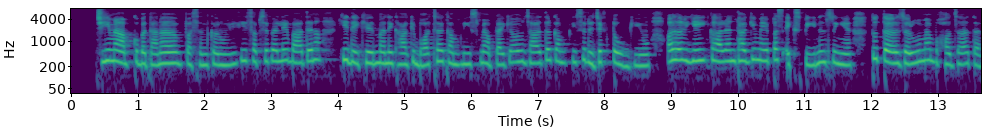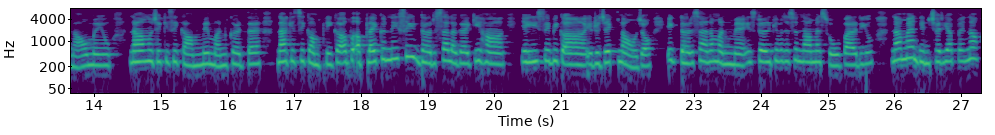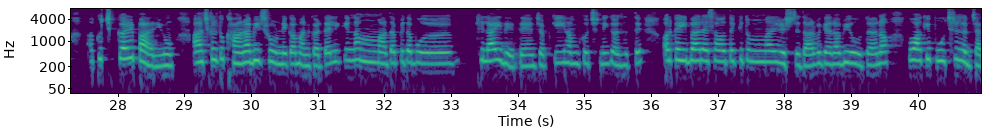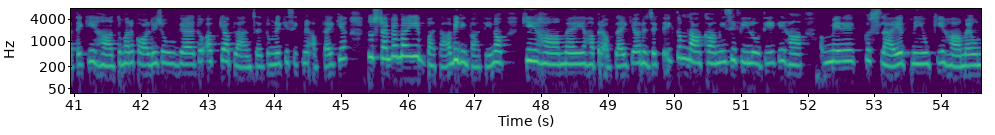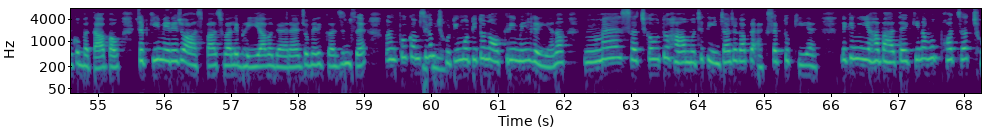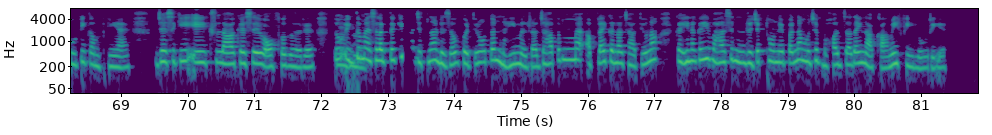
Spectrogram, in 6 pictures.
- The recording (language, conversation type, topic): Hindi, advice, नकार से सीखकर आगे कैसे बढ़ूँ और डर पर काबू कैसे पाऊँ?
- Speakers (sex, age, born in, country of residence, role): female, 18-19, India, India, user; female, 30-34, India, India, advisor
- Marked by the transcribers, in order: in English: "कंपनीज़"; in English: "अप्लाई"; in English: "रिजेक्ट"; in English: "एक्सपीरियंस"; in English: "अप्लाई"; in English: "रिजेक्ट"; in English: "प्लान्स"; in English: "एप्लाई"; in English: "टाइम"; in English: "एप्लाई"; in English: "रिजेक्ट"; in English: "फ़ील"; in English: "कजिन्स"; in English: "एक्सेप्ट"; in English: "ऑफ़र"; in English: "डिज़र्व"; in English: "एप्लाई"; in English: "रिजेक्ट"; in English: "फ़ील"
